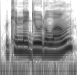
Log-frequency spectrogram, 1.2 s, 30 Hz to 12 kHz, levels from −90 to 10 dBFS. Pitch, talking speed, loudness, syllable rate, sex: 195 Hz, 310 wpm, -12 LUFS, 7.9 syllables/s, female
